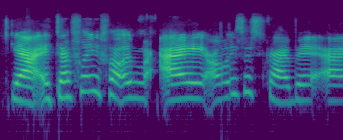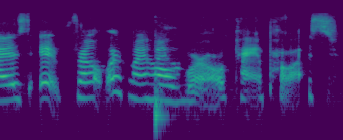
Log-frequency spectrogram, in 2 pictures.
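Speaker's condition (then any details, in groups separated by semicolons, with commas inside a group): Cerebral palsy; lifelong, wheelchair user, able to stand only with someone supporting weight; uses wheelchair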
